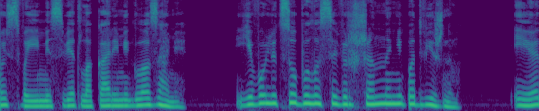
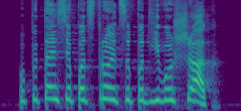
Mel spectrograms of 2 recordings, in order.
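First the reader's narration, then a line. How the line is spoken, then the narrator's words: Shouted from a distance. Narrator (Russian): прокричала мне Лиззи с края матов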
